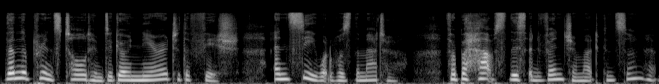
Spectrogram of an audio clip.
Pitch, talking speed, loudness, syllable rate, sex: 210 Hz, 220 wpm, -20 LUFS, 5.6 syllables/s, female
